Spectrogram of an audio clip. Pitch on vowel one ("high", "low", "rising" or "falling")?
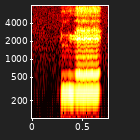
high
